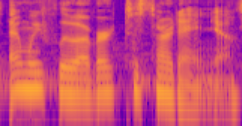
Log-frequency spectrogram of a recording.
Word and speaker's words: Sardinia: See, so, first, I'd like to explain that that is the correct pronunciation of the island, Sardinia. That's Italian. Most English people speaking call it, pronounce it Sardinia. Sardinia. Mm-hmm. That's not right. No, so it's Sardinia. Sardinia.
